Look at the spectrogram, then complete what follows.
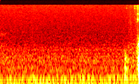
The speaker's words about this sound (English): just saw this little kid come out of a car and just slammed it so hard.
